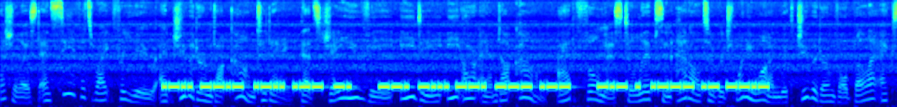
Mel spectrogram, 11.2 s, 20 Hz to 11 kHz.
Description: Morse code (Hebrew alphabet), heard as a keyed tone, hand-sent with a paddle, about 30 wpm, 520 Hz, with speech in English. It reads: לקלצן גבגהץ כועאק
